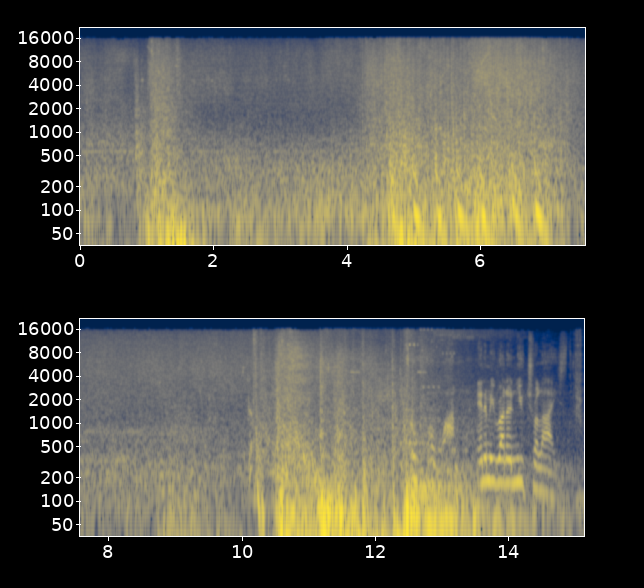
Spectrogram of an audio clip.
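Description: Energy weapons fire in loud bursts of shots.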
